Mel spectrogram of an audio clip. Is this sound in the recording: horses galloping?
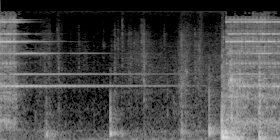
no

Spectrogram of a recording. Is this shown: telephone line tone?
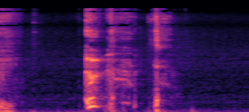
no

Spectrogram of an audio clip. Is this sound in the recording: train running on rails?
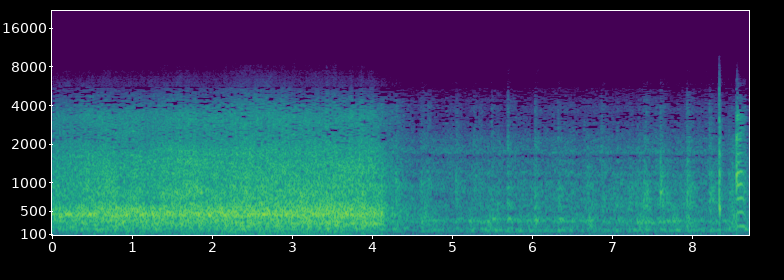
yes

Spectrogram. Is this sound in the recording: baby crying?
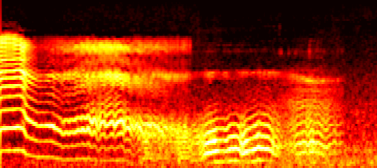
yes

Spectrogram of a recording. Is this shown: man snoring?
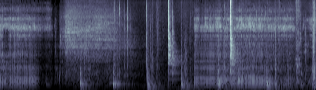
yes

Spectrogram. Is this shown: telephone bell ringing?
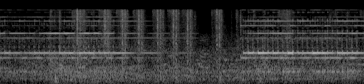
yes

